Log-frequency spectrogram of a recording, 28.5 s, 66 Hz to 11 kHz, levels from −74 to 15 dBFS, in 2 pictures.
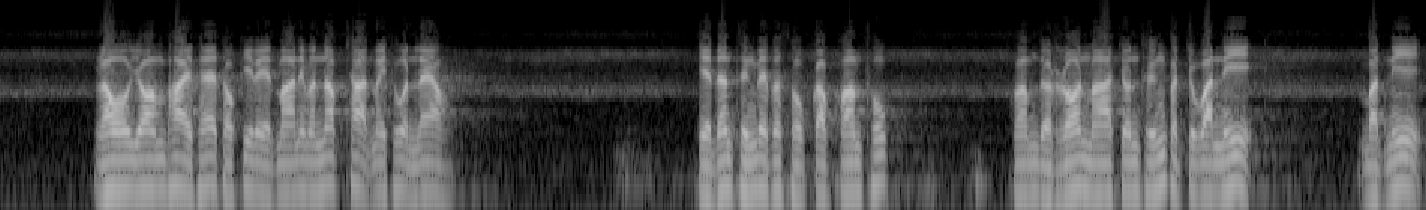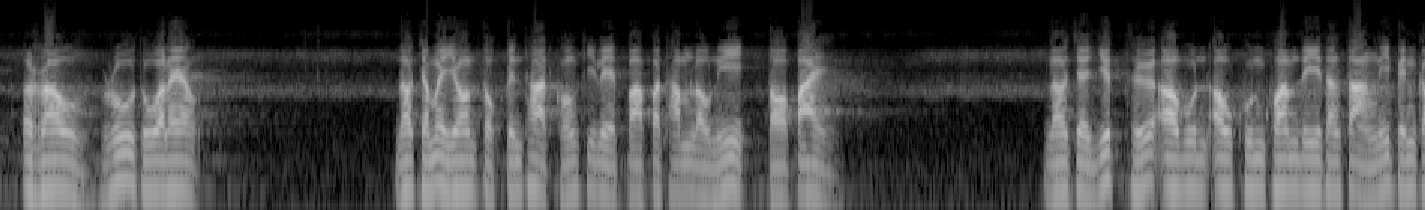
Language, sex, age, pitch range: Thai, male, 60-79, 105-115 Hz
